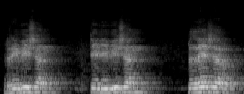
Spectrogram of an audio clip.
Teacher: जब हम ये साउंड प्रोड्यूस करते हैं तो जुबान ऊपर तालु से थोड़ा नीचे रहती है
